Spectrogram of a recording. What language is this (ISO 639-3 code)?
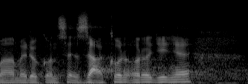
ces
